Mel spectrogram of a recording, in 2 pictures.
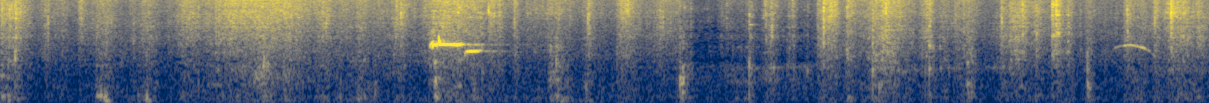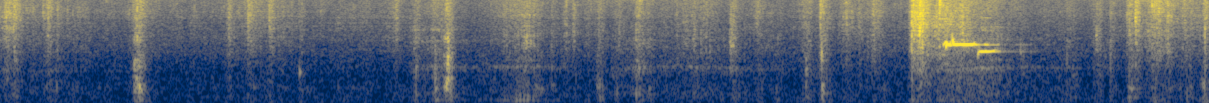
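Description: A bird gives the same short, high, two-part chirp twice, about two seconds in and again near the end, with another brief high note around the middle. Faint scattered clicks and rustles in between.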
